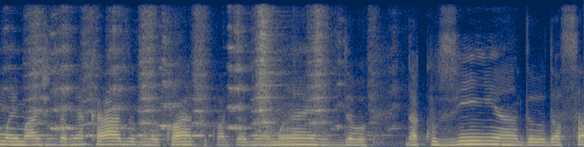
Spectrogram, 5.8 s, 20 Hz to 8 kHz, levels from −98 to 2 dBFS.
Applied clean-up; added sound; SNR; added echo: none; Squeak; 11 dB; none.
